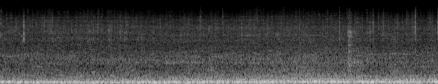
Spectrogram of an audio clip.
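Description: Motorbike traffic passing on a street: a steady low engine rumble with a few faint clicks.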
